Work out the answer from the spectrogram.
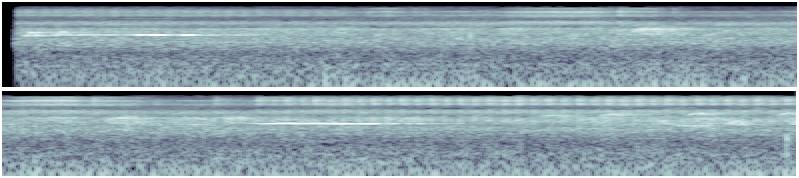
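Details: White's thrush parent raising nestlings near fledging in a moss nest in green forest gives two thin, level whistles, each under a second, about four seconds apart, over a steady high hiss of insects.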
